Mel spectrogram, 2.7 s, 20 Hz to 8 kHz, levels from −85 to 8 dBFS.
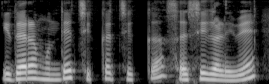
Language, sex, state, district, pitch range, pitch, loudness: Kannada, female, Karnataka, Bangalore, 190-230 Hz, 210 Hz, -18 LUFS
